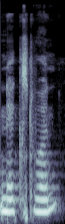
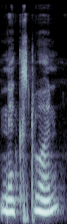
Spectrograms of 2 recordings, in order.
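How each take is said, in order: Both takes have the same delivery.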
